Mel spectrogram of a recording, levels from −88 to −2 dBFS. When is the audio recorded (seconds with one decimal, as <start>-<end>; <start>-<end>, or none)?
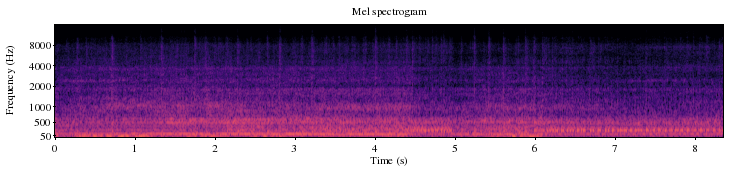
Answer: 5.2-6.6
